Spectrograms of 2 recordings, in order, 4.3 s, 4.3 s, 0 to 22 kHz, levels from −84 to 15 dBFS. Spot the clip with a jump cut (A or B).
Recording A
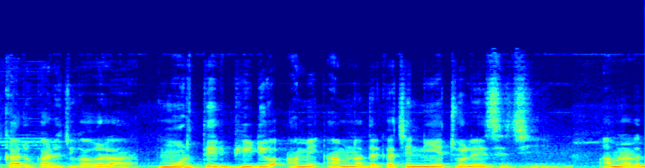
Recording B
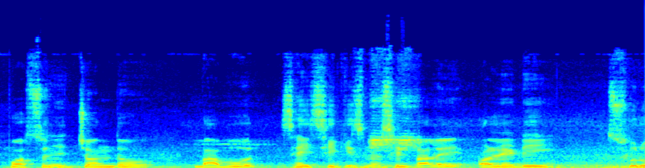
B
